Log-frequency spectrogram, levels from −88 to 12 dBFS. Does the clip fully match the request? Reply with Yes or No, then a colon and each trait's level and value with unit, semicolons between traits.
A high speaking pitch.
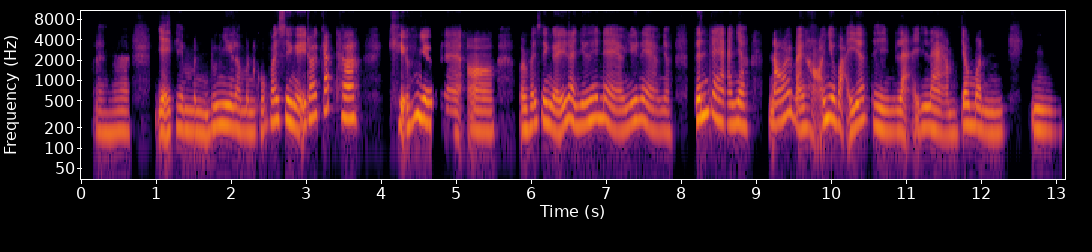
Yes: high, 210 Hz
